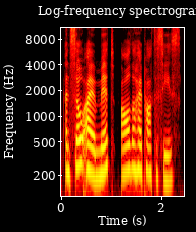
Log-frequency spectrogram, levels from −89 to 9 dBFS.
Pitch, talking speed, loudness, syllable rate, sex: 220 Hz, 170 wpm, -18 LUFS, 5.1 syllables/s, female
